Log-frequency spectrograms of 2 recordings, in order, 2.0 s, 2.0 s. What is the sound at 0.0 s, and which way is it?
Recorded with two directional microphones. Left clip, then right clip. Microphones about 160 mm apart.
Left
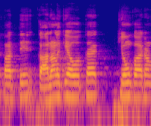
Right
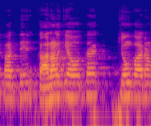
Speech, 40° left (ahead or behind).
